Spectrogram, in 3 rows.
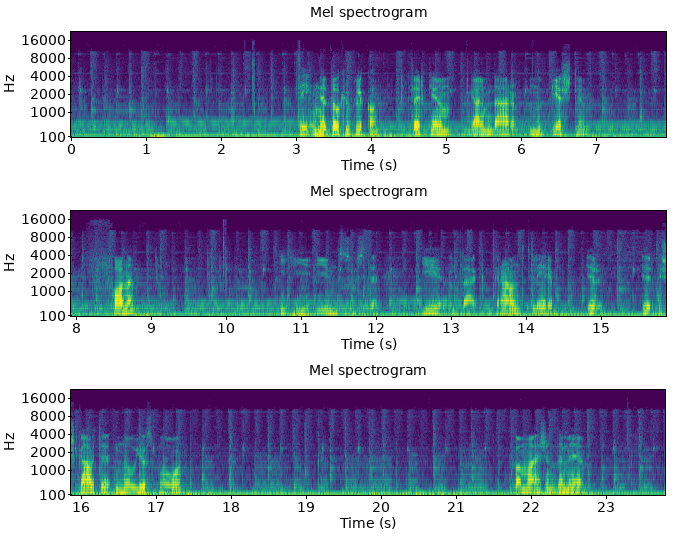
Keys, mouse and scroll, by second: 0.2 space, 0.3 click, 3.8 click, 4.6 m, 6.4 click, 8.2 click, 9.1 v, 9.9 ctrl+shift+[, 11.8 ctrl+x, 13.0 ctrl+shift+v, 14.3 click, 16.6 click, 18.4 click, 21.4 click, 22.3 click, 22.7 click.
